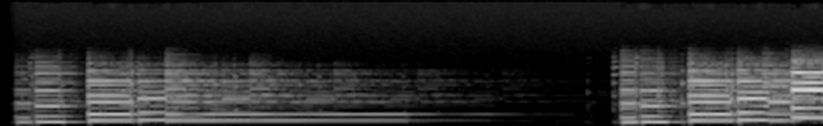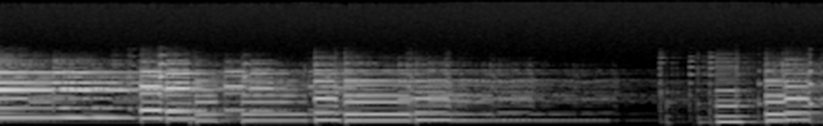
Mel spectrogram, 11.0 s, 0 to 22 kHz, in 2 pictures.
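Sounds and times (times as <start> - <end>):
jazz riffs and licks on an electric guitar: 0.1 - 3.3, 4.1 - 10.9.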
